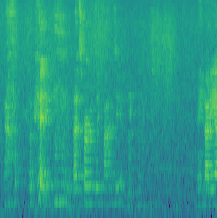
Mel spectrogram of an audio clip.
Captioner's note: laugh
